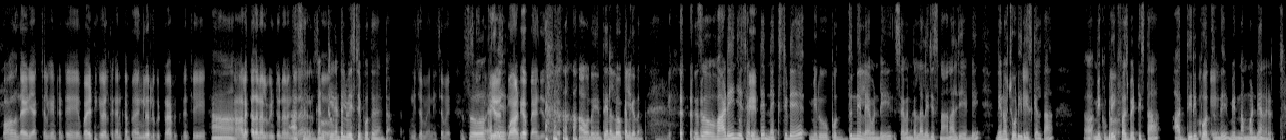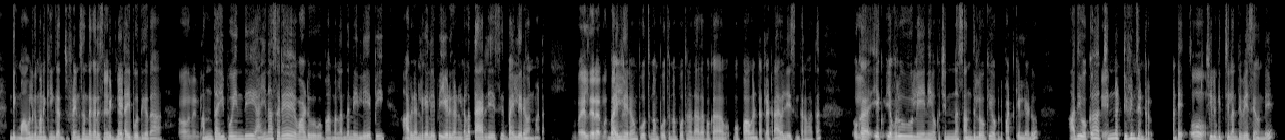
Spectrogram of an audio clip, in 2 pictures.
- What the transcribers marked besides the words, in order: in English: "యాక్చువల్‌గా"; in English: "ట్రాఫిక్"; in English: "సో"; other background noise; in English: "సొ"; giggle; in English: "సో"; in English: "స్మార్ట్‌గా ప్లాన్"; laugh; in English: "లోకల్"; in English: "సో"; in English: "నెక్స్ట్ డే"; laugh; in English: "సెవెన్"; in English: "బ్రేక్‌ఫాస్ట్"; in English: "యెస్, యెస్"; in English: "ట్రావెల్"; in English: "టిఫిన్"
- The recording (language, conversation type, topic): Telugu, podcast, ఒక అజ్ఞాతుడు మీతో స్థానిక వంటకాన్ని పంచుకున్న సంఘటన మీకు గుర్తుందా?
